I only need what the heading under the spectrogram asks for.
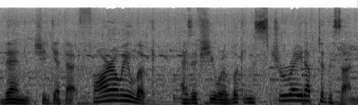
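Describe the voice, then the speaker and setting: A narrator reading a children's storybook aloud in an expressive, dramatic and deliberate storytelling style. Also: mid-range voice, poor audio. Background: music.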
